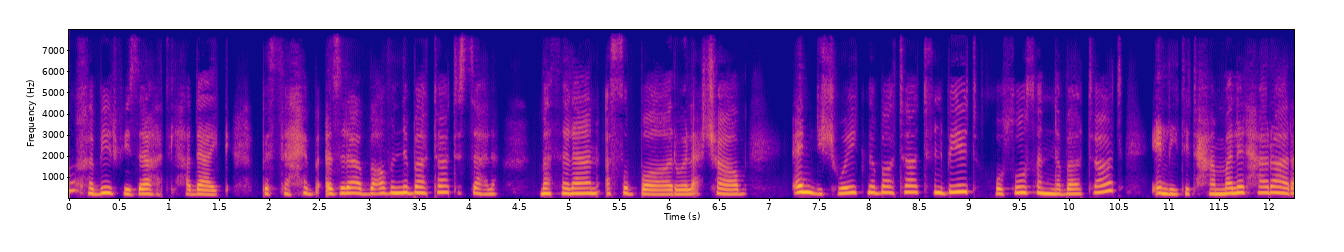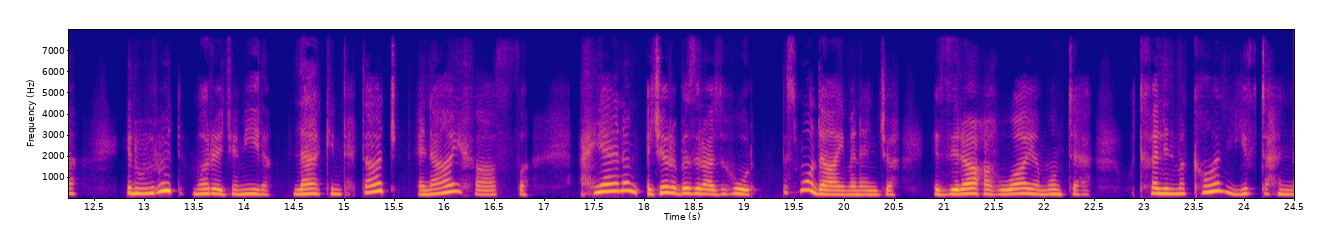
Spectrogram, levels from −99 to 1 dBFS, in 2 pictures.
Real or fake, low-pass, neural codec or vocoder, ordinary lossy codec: fake; none; codec, 16 kHz, 1 kbps, X-Codec, WavLM features, trained on Multilingual LibriSpeech; none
